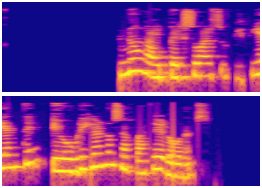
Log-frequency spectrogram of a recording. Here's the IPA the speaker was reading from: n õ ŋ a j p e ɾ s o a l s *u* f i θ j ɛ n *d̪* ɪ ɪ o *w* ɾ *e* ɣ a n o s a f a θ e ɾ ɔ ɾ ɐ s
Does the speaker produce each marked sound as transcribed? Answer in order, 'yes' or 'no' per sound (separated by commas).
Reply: yes, no, no, no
